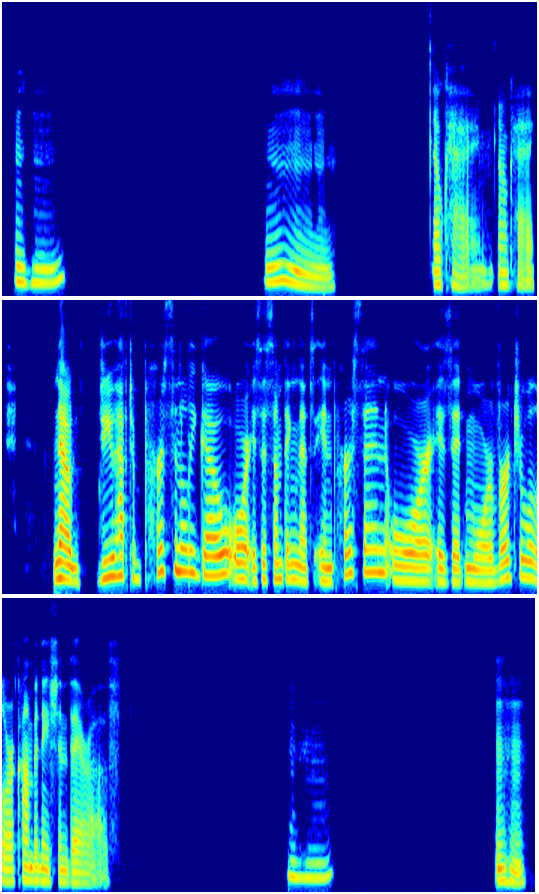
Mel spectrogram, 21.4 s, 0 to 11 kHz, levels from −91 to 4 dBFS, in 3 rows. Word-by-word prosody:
Mhm. 160 +3 -6 2.7
Mm. 140 - -4 1.3
Okay, 140 0 -6 0.2
okay. 125 - -7 0.7
Now, 175 -2 +8 0.4
do 180 +2 +2
you 205 +1 +6
have 215 +1 +4
to 205 - -3
personally 255 - +1
go? 215 0 +5
Or 180 -7 +5
is 150 0 -3
this 170 -1 -2
something 175 -1 0
that's 150 -2 -1
in-person? 240 - 0
Or 155 -2 +3
is 145 -1 -2
it 140 -1 +1
more 140 -2 0
virtual? 185 +3 +1
Or 130 -2 0
a - - -7
combination 135 -4 -2
thereof? 115 -2 -7 2.2
Mhm. 170 0 -9 2.2
Mhm. 130 -4 -3
160 Hz, 80 wpm, -25 LUFS, 140-185 Hz, 2.7 s, Now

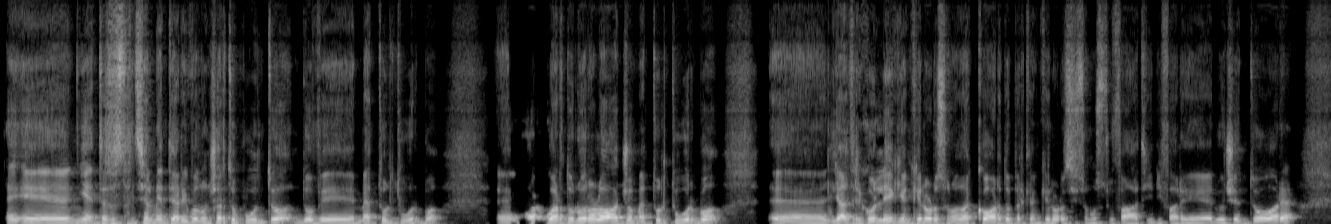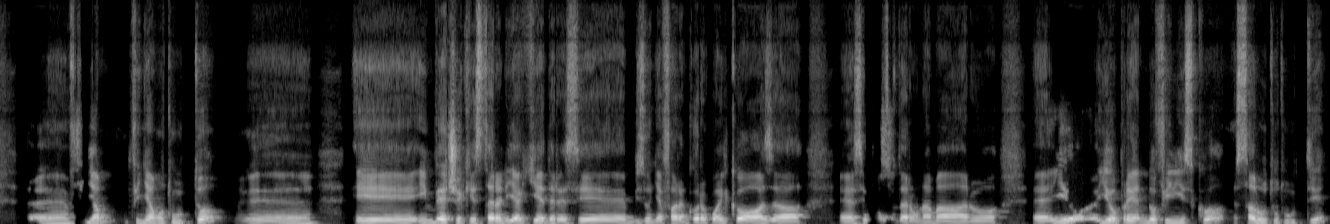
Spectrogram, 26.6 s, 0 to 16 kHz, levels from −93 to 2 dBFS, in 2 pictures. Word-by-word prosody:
E, 180 - -2
ehm, 155 -1 +2
niente, 140 -9 -1
sostanzialmente 145 +6 -1
arrivo 140 +1 0
ad 145 - 0
un 155 - -2
certo 165 +3 -1
punto, 185 +1 0
dove 130 -1 +1
metto 135 +2 -4
il 140 - -6
turbo, 130 -3 -6 0.5
e 135 - -9 0.2
gua 145 -1 +1
guardo 145 0 +3
l'orologio, 175 +2 +6
metto 135 -1 -6
il 160 - -7
turbo, 185 +1 -1 0.4
ehm, 130 -1 -2
gli 135 +4 -1
altri 145 0 +2
colleghi 160 0 0
anche 145 +1 -2
loro 155 -2 +3
sono 135 0 -4
d'accordo, 135 0 +2
perché 135 -2 -8
anche 125 +1 -6
loro 135 +1 -2
si 130 -1 -8
sono 125 0 -9
stufati 120 -1 -5
di 120 - -14
fare 120 -1 -2
200 125 +3 -4
ore, 155 - +3 0.7
ehm, 125 -1 -1
finiam 160 +2 -3
finiamo 175 -2 0
tutto, 175 +4 -2 0.2
ehm, 130 -2 -4 0.4
e 135 -2 +2
invece 165 0 +4
che 155 -3 -4
stare 160 +5 +5
lì, 165 -1 +4
a - - +3
chiedere 145 -5 0
se 130 0 +1
bisogna 145 +3 -5
fare 150 0 +1
ancora 145 +1 +1
qualcosa, 140 -1 +4 0.4
ehm, 130 0 -2
se 130 +1 -5
posso - - -13
dare 135 -1 0
una 140 +1 -3
mano, 135 -1 0 0.3
ehm, 135 +1 0
io 185 -8 +4 0.2
io 185 +1 +4
prendo, 175 +1 +1
finisco, 175 +4 -4
saluto 170 +1 0
tutti, 155 +1 -9
140 Hz, 155 wpm, -24 LUFS, 130-160 Hz, 0.7 s, l'orologio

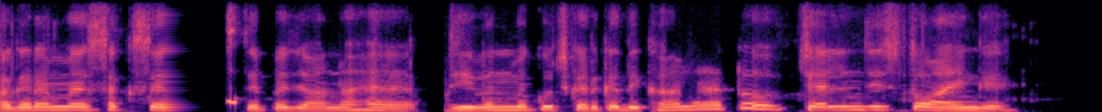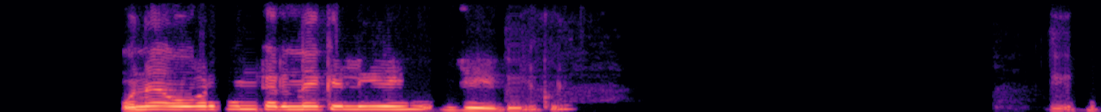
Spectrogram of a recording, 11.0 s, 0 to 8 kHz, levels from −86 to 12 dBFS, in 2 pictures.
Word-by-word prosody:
अगर 195 +2 +2
हमें 205 0 +2
सक्सेस 200 - -3
पे 200 - +1
जाना 185 +1 -3
है, 190 -2 -3 0.2
जीवन 190 +2 +3
में 200 - +2
कुछ 205 0 +1
करके 195 +1 +1
दिखाना 200 - -1
है 125 - 0
तो 250 -1 +1
चैलेंजेस 215 0 -1
तो 215 - +4
आएँगे। 180 -5 0 1.1
उन्हें 215 +5 +4
ओवरकम 230 +1 +2
करने 225 +1 +3
के 230 - +2
लिए 225 0 +3 0.2
जी, 170 -2 +2
बिल्कुल। 210 +10 -8 2.4
जी। - - -12
205 Hz, 130 wpm, -12 LUFS, 185-220 Hz, 2.4 s, तो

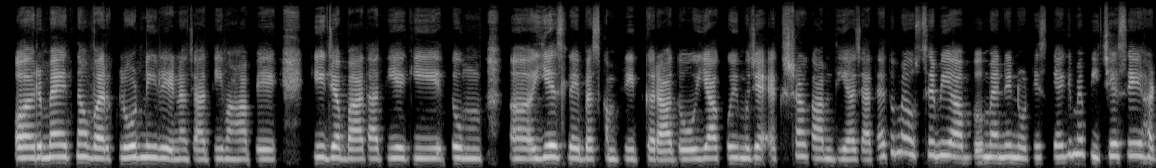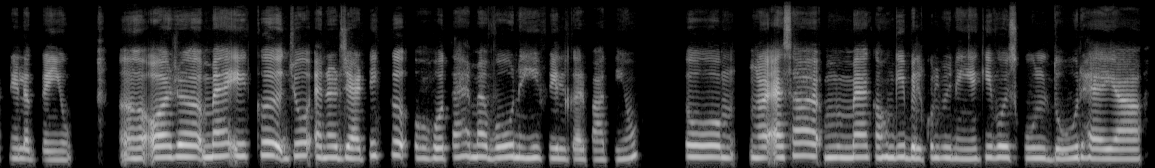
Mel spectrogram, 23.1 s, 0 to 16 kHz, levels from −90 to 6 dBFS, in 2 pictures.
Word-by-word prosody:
और 235 +1 +5
मैं 255 +2 +5
इतना 255 +1 0
वर्क 225 -3 +2
लोड 240 +1 +5
नहीं 245 -1 +3
लेना 205 -2 +1
चाहती 200 +1 -5
वहाँ 205 -1 -3
पे, 205 0 -1 0.4
कि 245 0 +1
जब 230 -1 +3
बात 215 0 0
आती 220 +1 -2
है 225 - +4
कि, 220 -1 -2
"तुम 220 -2 +1 0.3
अ, 215 0 0
ये 250 +4 +6
सिलेबस 215 -3 -1
कम्पलीट 205 -1 -5
करा 190 -2 +2
दो।" 205 0 +1
या 225 +1 +2
कोई 235 +1 -3
मुझे 225 +1 +1
एक्स्ट्रा 265 +5 -2
काम 215 -1 -2
दिया 205 0 -3
जाता 200 +4 -5
है, - - -1
तो 340 - -8
मैं 345 0 -3
उससे 295 -1 -3
भी 285 +1 +1
अब, 245 0 -7
मैंने 250 0 +2
नोटिस 240 0 -3
किया 250 - -4
है - - -2
कि 290 - -4
मैं - - -2
पीछे 270 +1 0
से 275 +1 -1
हटने 225 -3 -4
लग 210 -2 -3
गई 190 0 -1
हूँ। 185 0 -10 0.5
अ, - - -4
और 240 +3 +3 0.3
मैं 260 +2 +4
एक 270 +2 -1 0.3
जो 280 +1 0
एनर्जेटिक 240 +4 0 0.4
होता 225 +2 -1
है, 260 +1 -3
मैं 250 0 +1
वो 240 +2 +2
नहीं 235 -1 +1
फ़ील 220 -1 -3
कर 205 0 -5
पाती 200 0 -9
हूँ। 250 +7 -4 0.5
तो 250 -1 +3
उम, 235 -1 -2 0.3
ऐसा 265 +3 +3
म 240 0 +1 0.2
मैं 245 0 +2
कहूँगी, 245 0 0
बिल्कुल 230 0 -1
भी 230 0 -3
नहीं 210 -1 -4
है 215 - -2
कि 240 +3 -4
वो 240 0 +3
स्कूल 225 -1 -3
दूर 220 +3 -1
है 215 -3 0
या 205 0 0
230 Hz, 205 wpm, -23 LUFS, 215-245 Hz, 0.5 s, ये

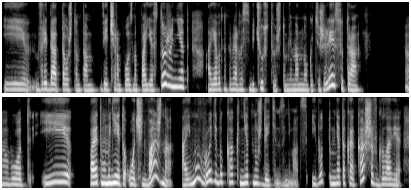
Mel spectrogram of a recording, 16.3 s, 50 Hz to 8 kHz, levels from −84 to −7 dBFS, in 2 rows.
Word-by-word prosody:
И 180 -2 -3
вреда 185 0 +1
от 165 -1 -6
того, 170 -1 -2
что 165 +1 -5
он 160 - -5
там 160 0 -5
вечером 165 -2 -1
поздно 165 0 -4
поест, 160 0 -3
тоже 330 -4 +4
нет. 265 -1 +2 0.3
А 170 - -5
я 175 +1 -1
вот, 185 -1 -7
например, 180 -1 -5
на 175 - -4
себе 170 0 -4
чувствую, 160 -4 -4
что 160 -1 -8
мне 165 0 -3
намного 165 -1 -3
тяжелее 180 - +2
с 300 - -5
утра. 160 -6 -2 0.9
А, 190 -1 -6
вот, 180 -3 -3 0.2
и 250 +3 +2 0.3
поэтому 220 0 +6
мне 220 +2 +9
это - - -1
очень 185 -2 +2
важно, 320 - +2
а 170 +1 -1
ему 265 - +2
вроде 275 +4 +1
бы 245 +1 0
как 245 -1 -4
нет 225 +2 +2
нужды 205 -6 0
этим 160 0 -8
заниматься. 155 - -10
И 190 -1 -5
вот 255 +3 -6
у - - -3
меня 210 +1 +2
такая 205 -4 -2
каша 290 - +2
в 185 - -7
голове. 180 -1 -2
185 Hz, 185 wpm, -20 LUFS, 165-225 Hz, 0.9 s, мне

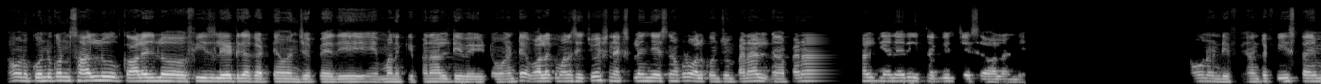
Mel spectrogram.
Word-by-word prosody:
అవును. 170 +1 0
కొన్ని 165 +1 +3
కొన్ని 175 -1 +3
సార్లు 180 +2 +4 0.2
కాలేజి‌లో 160 +1 +5 0.3
ఫీస్ 155 -1 +2
లేట్‌‌గా 150 0 +6
కట్టామని 135 -1 +1
జెప్పేది. 130 -1 -1 0.4
మనకి 130 -1 -3
పెనాల్టీ 135 0 0
వేయటం 125 +1 -3
అంటే 135 +6 -1
వాళ్ళకి 150 +1 +2
మన 150 - 0
సిట్యుయేషన్ 175 +2 -1
ఎక్స్‌ప్లేయిన్ 155 +1 -2
జేసినప్పుడు, 155 +2 -1
వాళ్ళు 150 0 0
కొంచెం 140 0 -4
పెనాల్ 155 +2 +1 0.3
పెనాల్టీ 165 0 -5
అనేది 155 +1 0 0.2
తగ్గించేసేవాళ్ళండి. 130 -5 -4 1.7
అవునండి. 140 -3 -4
ఫ్ - - -31 0.2
అంటే 135 +2 -3
ఫీస్ 150 0 -2
టైమ్ 145 0 0
150 Hz, 130 wpm, -20 LUFS, 135-160 Hz, 1.7 s, లేట్‌‌గా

